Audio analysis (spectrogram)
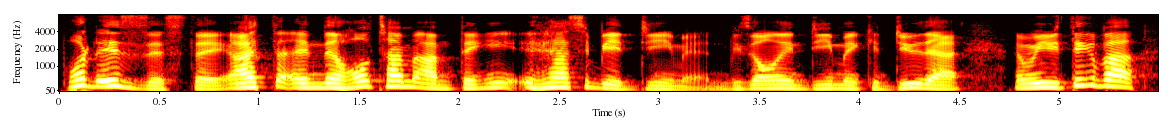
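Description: A man's voice: fairly high pitch, big pitch swings, racing, dry recording, clean studio sound. A man co-hosting a podcast, explaining film details while thinking aloud in casual chat. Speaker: podcast co-host. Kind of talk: casual chat about films.

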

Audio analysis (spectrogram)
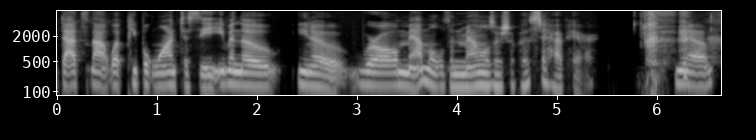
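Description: Earnest, halting woman chatting in a dry space. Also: very deep voice, steady tone, no room sound. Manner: halting, rambling, earnest explaining. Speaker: podcast co-host. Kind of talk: casual chat, reviewing a book.

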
